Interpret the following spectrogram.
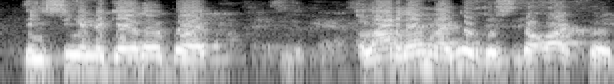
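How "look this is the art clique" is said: ordinary delivery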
